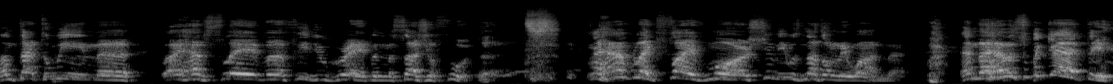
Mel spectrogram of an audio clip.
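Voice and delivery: sci-fi alien character voice. Playing a character in a comedy bit: Watto voice. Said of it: "Watto as Michael Caine".

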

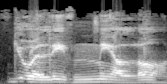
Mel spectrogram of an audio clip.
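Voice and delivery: badly done put-on Russian accent. Imitating an actress's bad Russian accent that almost sounds Irish. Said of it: "she has that really bad Russian accent that almost sounds Irish".

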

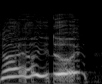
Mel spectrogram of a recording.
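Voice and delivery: sudden, out-of-control jump to very high pitch. Showing how the voice jumps while sick: sudden high-pitched voice. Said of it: "suddenly I get very high pitched".

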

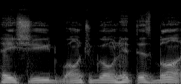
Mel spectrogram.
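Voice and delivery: put-on casual, relaxed, easygoing voice. Retelling how Teddy offered a blunt: Teddy voice. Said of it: "that was actually a very good Teddy voice".

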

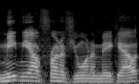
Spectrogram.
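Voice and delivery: plain

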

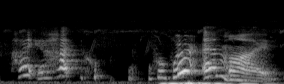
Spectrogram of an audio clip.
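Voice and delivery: gentle soft woman's voice. A voice from inside a ring speaks to its wearer, in a very soft female voice. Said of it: "very soft female voice speaking to you".

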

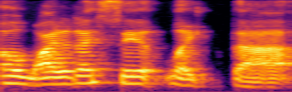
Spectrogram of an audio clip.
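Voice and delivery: ordinary talk

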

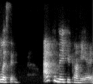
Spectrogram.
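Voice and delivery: put-on Southern accent. Quoting the minnesota doctor's words, imitating a southern accent. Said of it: "He had like a Southern accent".

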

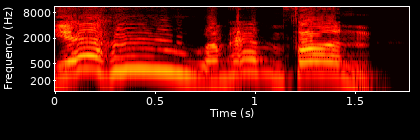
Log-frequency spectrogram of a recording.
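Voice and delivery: very high, drawn-out whoop of pure fun. Showing how throwing things is done in a fun way: happy cheer, not angry. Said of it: "Not like a angry way, more like a".

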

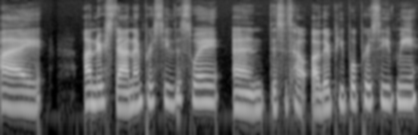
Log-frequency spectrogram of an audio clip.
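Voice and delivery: ordinary delivery

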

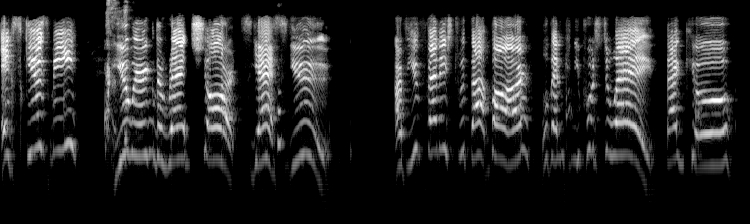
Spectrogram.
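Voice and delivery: high, tannoy-style public-address announcer voice. Telling how they address someone across the gym; announcement voice. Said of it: "announcement voice".

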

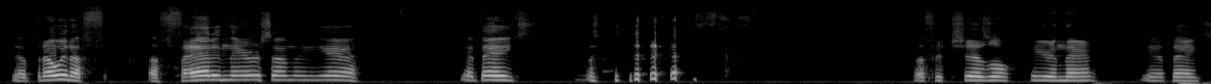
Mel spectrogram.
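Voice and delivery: puppet frog character voice.

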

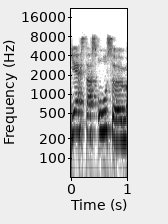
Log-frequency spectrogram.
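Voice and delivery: ordinary talk, nothing marked

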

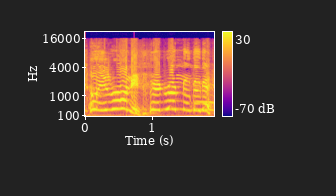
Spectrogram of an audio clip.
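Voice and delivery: silly, fake British accent, pitched very high. Speaker mimics someone heard on his video; stupid british accent. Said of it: "which is stupid British accent".

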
